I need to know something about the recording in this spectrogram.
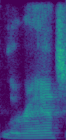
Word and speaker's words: Luranc: Lurance, it's just a soft C. It's the same pronunciation. Just pretend there's an E on the end.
